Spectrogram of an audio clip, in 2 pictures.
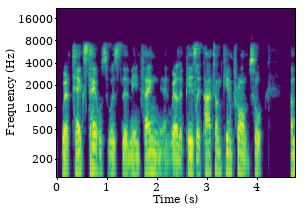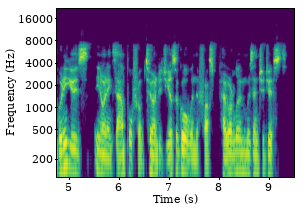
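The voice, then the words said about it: Scottish accent. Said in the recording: “you can probably tell by my accent that although I live in California, I'm not from California. I grew up in a town in Scotland”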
